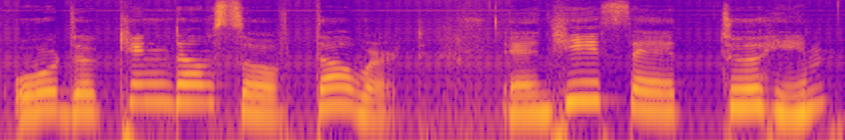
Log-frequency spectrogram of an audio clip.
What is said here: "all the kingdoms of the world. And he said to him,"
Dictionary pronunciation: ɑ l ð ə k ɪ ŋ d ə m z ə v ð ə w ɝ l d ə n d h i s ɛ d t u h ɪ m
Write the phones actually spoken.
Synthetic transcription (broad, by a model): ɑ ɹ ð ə k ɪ ŋ d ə m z ə v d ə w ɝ d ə n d h i s ɛ d t u h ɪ m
